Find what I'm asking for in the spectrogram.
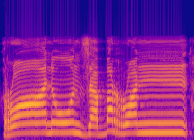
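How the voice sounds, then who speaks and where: A woman teaching Quran recitation, spelling out letters and vowel marks one by one and blending them into words, with brisker plain explanations in between. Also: high-pitched, steady tone, narrow, tinny audio. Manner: explains quickly in a conversational teaching tone. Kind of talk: slow syllable-by-syllable spelling drill.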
